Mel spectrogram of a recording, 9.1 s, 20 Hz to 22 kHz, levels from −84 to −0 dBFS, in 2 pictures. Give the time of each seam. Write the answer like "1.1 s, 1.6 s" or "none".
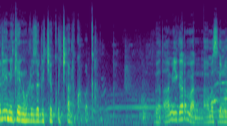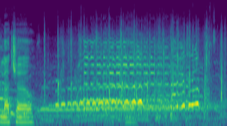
4.0 s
